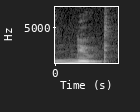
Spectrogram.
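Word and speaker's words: Nut: is the sky goddess and her name is Newt is spelled n UT then the air God shoe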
